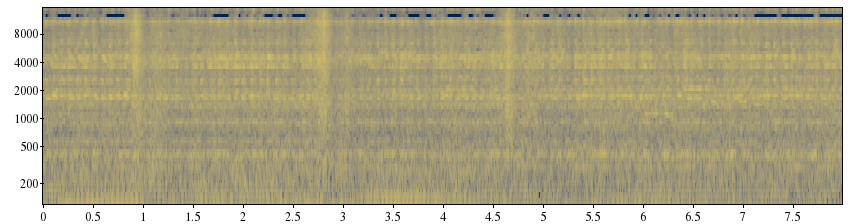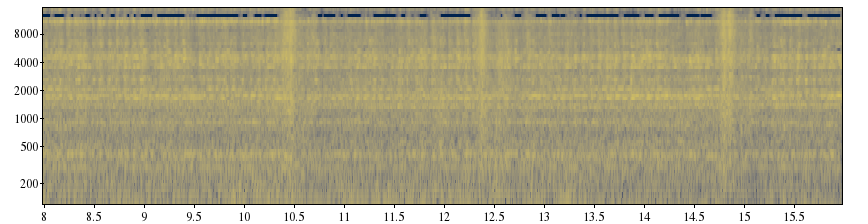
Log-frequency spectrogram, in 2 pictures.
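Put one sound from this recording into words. A metal press punches sheet metal with sharp thuds.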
